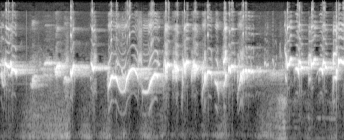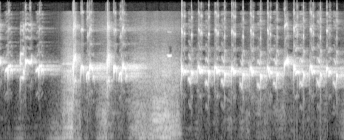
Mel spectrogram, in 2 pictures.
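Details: Song of a sooty-headed bulbul, 'Gaya Garuda' style, from Pidie in Aceh, Indonesia: rapid warbled phrases with swooping whistles, interrupted around the middle by a burst of broadband noise before quick chirping resumes.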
